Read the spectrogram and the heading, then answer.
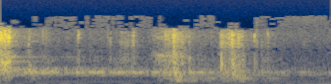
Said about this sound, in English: Just a minute, I'll unlock the door.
